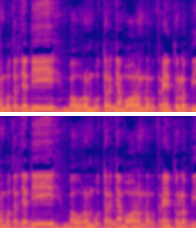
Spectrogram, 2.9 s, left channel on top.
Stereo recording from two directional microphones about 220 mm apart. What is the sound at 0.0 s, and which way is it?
Speech, 40° left (ahead or behind).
